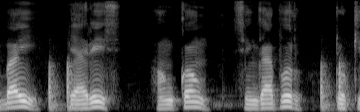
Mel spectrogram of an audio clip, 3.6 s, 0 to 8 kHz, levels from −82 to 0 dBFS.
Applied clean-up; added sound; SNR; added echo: none; Knock / Wood; 10 dB; none.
